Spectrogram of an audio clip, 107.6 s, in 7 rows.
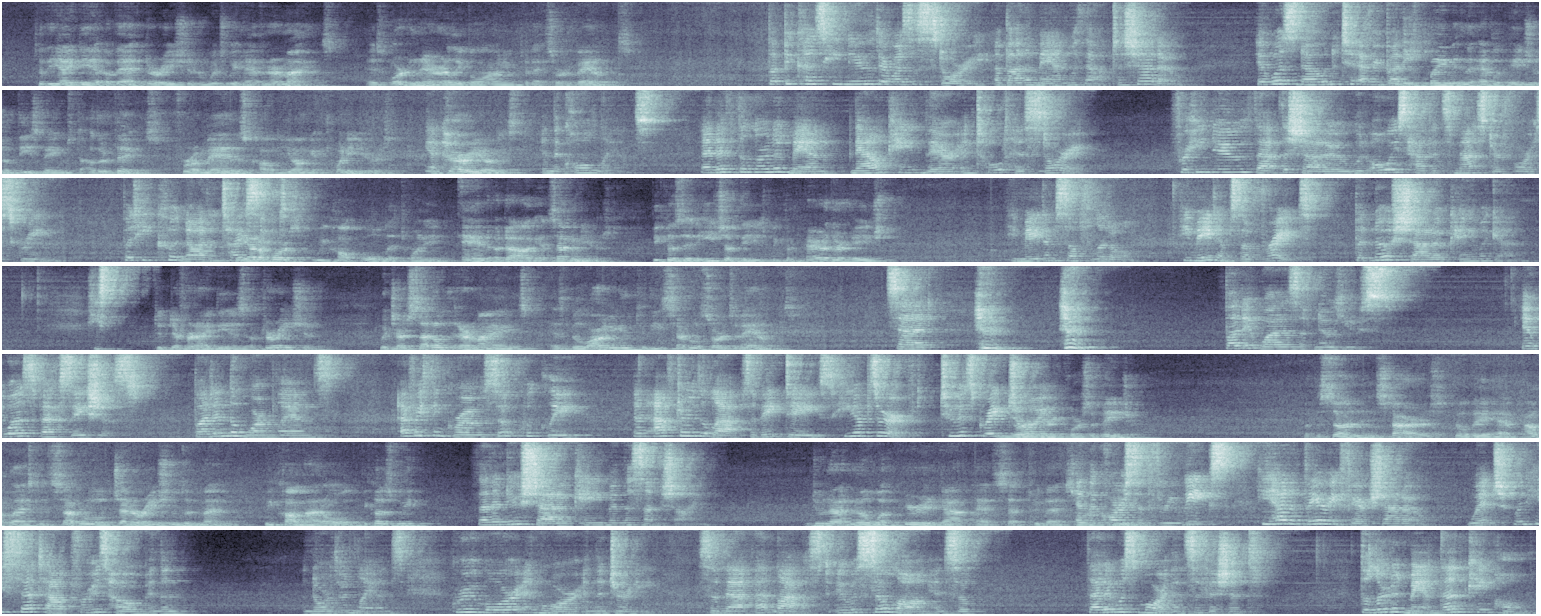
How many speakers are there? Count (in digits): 2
